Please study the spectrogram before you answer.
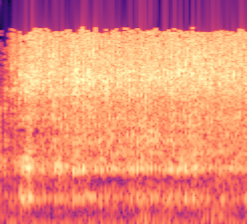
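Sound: toilet flushing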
